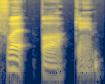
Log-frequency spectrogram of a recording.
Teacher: Notice that everything goes down in pitch.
